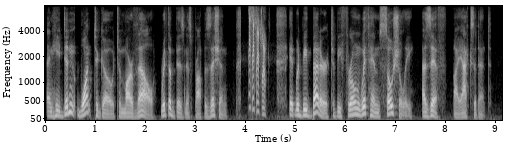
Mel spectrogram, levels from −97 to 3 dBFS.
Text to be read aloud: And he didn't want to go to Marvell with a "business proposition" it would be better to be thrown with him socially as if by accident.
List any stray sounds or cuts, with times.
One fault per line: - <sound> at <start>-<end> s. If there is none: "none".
- chirp at 4.1-4.5 s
